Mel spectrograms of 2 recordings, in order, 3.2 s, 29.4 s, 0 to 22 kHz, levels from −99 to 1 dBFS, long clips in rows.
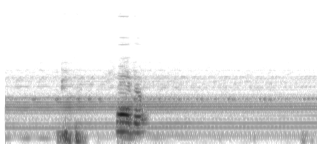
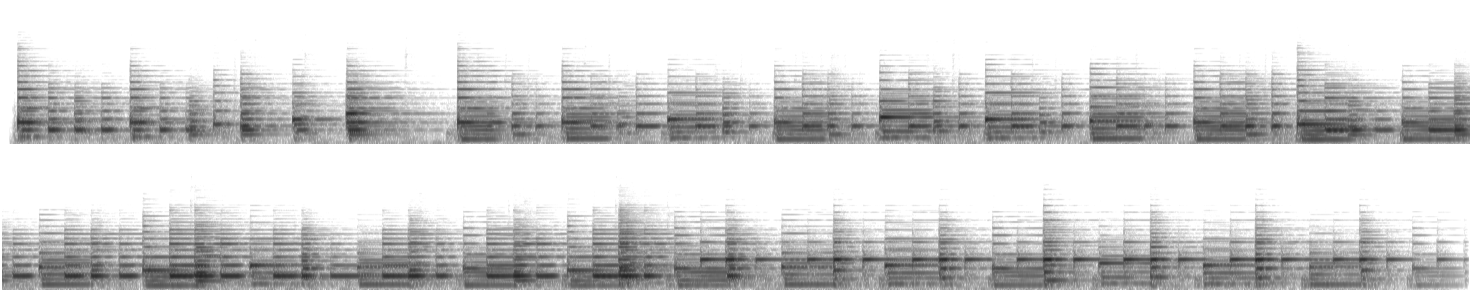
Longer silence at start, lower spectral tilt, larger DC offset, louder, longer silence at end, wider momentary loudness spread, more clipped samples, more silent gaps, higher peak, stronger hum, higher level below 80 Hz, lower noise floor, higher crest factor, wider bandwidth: first, 0.55 s vs 0.15 s; about the same, -9.5 dB/octave vs -10 dB/octave; neither; first, -24 LUFS vs -27 LUFS; first, 1.7 s vs 0.15 s; first, 25 LU vs 12 LU; neither; neither; about the same, -8 dBFS vs -8 dBFS; neither; first, -54 dBFS vs -62 dBFS; second, -53 dBFS vs -57 dBFS; about the same, 22 dB vs 18 dB; second, 3.2 kHz vs 4.5 kHz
